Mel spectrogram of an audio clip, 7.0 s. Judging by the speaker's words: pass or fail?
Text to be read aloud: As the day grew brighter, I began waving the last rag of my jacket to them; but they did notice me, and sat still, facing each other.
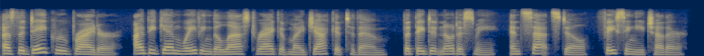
pass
